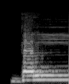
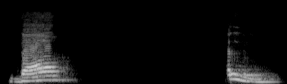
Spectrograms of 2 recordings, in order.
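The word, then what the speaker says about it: دال: পড়াটা হবে প্রথম দিকে টান হয়ে শেষে ল উচ্চারণ হবে, মুখ খালি রেখে দা, আল, দা, আল।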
